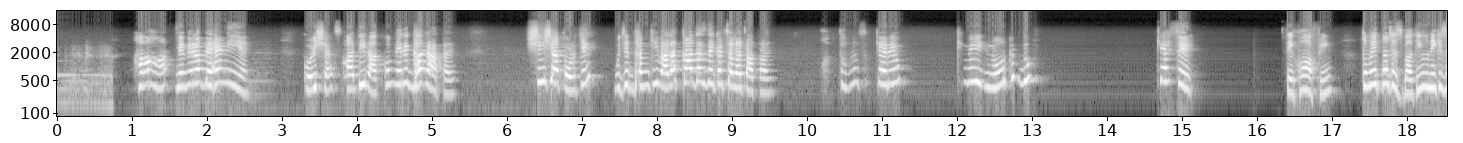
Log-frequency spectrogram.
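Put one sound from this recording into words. A young woman speaks nearby, upset and agitated.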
